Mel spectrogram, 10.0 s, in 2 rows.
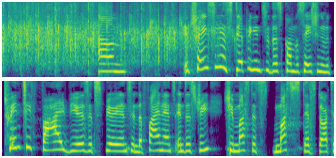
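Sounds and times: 
crowd clapping: 0.0 - 3.8
speech: 1.4 - 2.0, 2.7 - 9.9.

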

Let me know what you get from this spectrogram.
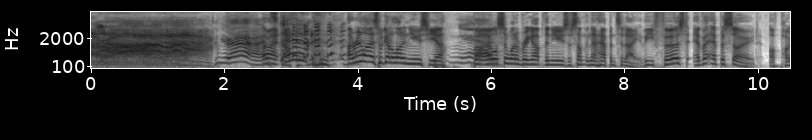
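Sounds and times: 
voice imitating garbled zombie scream: 0.0 - 2.6
laughter: 0.0 - 4.2
speech: 2.7 - 10.4.

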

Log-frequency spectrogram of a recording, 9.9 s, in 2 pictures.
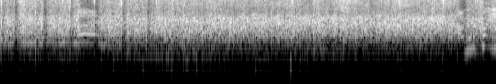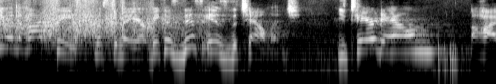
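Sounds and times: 
audience round of applause: 0.0 - 7.0
speech: 5.5 - 9.9.

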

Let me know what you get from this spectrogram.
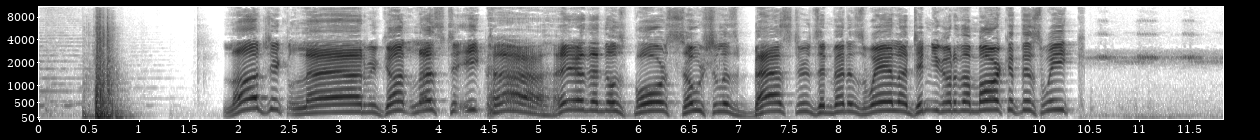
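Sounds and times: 
kitchen cabinet doors opening and closing: 0.4 - 1.0
speech: 1.8 - 10.5.

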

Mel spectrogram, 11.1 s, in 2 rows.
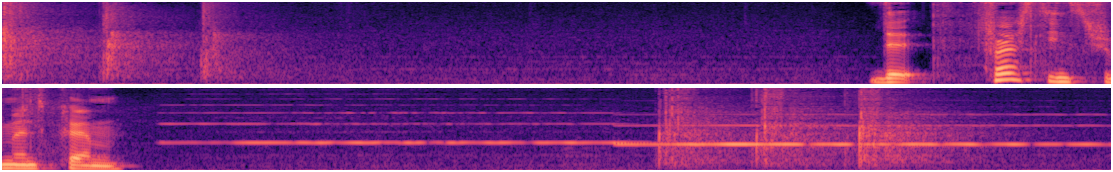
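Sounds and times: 
orchestra and chorus clapping in rhythm: 0.0 - 1.6, 4.5 - 11.0
low quiet hiss: 0.0 - 8.6
speech: 4.4 - 6.2.

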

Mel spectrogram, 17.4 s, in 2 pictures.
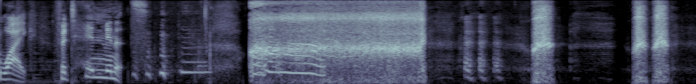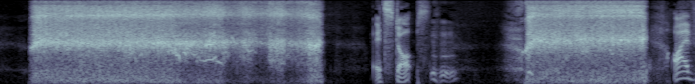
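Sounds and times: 
speech: 0.0 - 6.9, 13.4 - 14.5, 16.7 - 17.3
voice imitating insecticide aerosol spray can hissing: 3.2 - 5.4, 6.6 - 7.0, 7.9 - 8.5, 9.1 - 12.8, 15.2 - 16.9.

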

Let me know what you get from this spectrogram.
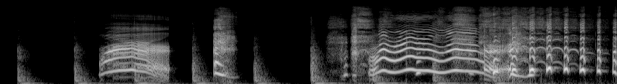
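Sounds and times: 
person vocally imitating a bird's drumming riff: 1.0 - 2.4, 3.7 - 5.3
laughter: 3.5 - 6.1.

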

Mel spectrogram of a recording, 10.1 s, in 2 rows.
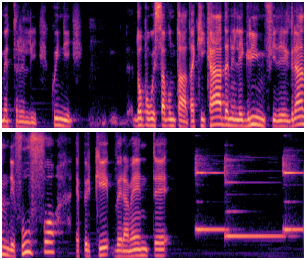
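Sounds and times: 
speech: 0.0 - 1.4, 2.2 - 7.9
doorbell ringing: 8.3 - 10.0.

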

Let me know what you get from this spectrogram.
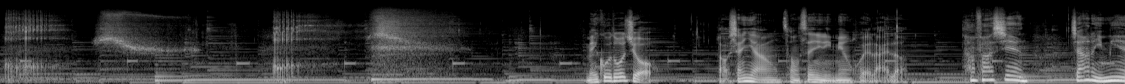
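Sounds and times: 
wolf snoring while asleep: 0.0 - 4.8
low musical drone: 0.8 - 5.8
speech: 1.5 - 1.7, 5.9 - 11.2.

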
